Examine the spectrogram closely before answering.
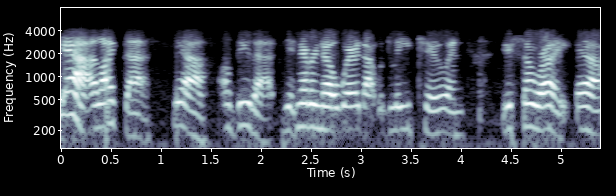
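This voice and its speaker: A woman speaks at medium pitch and a moderate pace, with ordinary pitch variation. It is a normal speaking voice. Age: 60s. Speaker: caller. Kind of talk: phone call conversation.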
